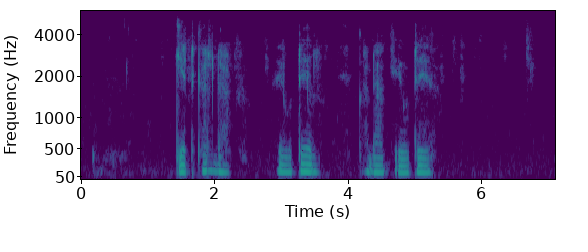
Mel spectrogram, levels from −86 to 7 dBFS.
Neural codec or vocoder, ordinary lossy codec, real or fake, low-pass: none; Opus, 24 kbps; real; 5.4 kHz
